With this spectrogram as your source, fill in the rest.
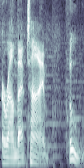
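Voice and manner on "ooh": ordinary talk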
